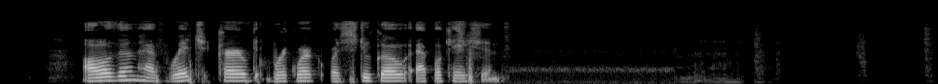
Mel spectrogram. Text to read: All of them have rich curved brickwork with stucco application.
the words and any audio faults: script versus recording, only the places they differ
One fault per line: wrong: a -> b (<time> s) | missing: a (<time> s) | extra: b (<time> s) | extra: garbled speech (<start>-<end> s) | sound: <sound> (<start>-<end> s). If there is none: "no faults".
no faults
